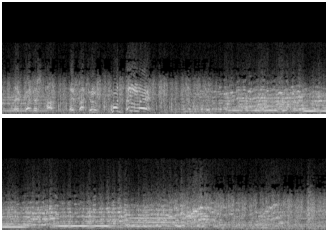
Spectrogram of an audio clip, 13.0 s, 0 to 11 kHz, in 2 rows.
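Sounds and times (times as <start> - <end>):
oncoming train engine rumbling: 0.0 - 12.9
speech: 0.5 - 5.3
sustained whistle-like tones: 5.2 - 12.8.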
